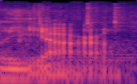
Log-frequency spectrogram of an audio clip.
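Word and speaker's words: Jarl: It's J A R L. They spell Yarl.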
